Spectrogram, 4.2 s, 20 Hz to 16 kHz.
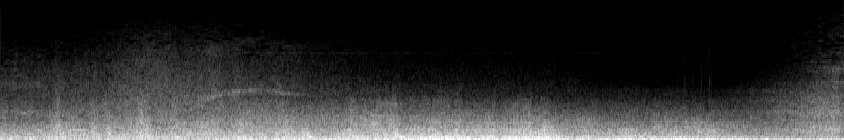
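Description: Roar of an F/A-18 Super Hornet's jet engines as the fighter passes at speed in a film soundtrack. It is a dense, loud rush that grows louder toward the end.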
